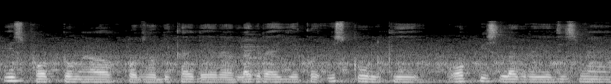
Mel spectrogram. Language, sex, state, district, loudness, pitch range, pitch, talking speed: Hindi, male, Rajasthan, Bikaner, -16 LUFS, 115-125 Hz, 120 Hz, 215 wpm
